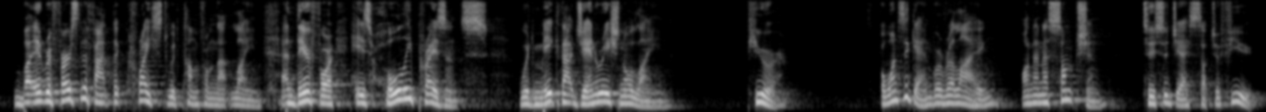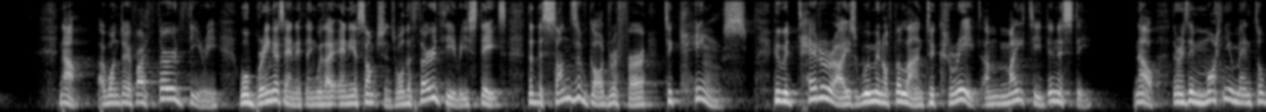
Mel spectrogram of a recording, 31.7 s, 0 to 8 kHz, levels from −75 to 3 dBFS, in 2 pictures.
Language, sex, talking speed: English, male, 155 wpm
